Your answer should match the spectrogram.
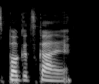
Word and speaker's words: Bogutskaya: Is it Bogutska? – It's Bogutskaya.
